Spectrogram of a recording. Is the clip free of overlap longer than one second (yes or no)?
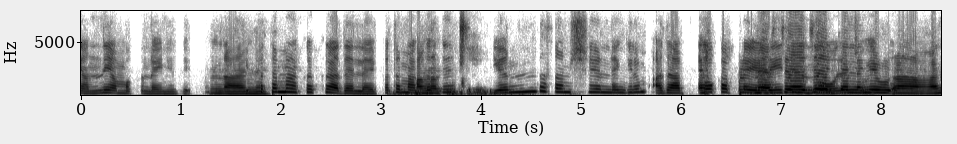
yes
